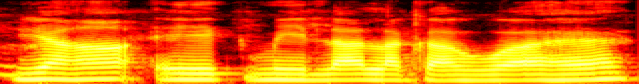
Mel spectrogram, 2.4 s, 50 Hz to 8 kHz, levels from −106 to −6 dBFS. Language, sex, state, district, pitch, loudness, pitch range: Hindi, female, Punjab, Kapurthala, 155 Hz, -15 LUFS, 150-165 Hz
